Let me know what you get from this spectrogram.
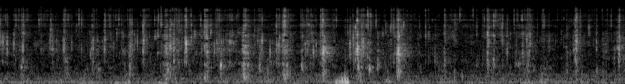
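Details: Oli and Nommy, pit bull dogs fed a raw prey-model diet, chew raw fish and meat, recorded October 21, 2023: dense, wet, slurping mastication with rapid crackling bites and one deep thud near the middle.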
